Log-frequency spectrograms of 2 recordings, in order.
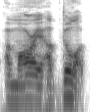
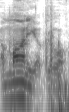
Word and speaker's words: Amani Abdullah: had uh was with amarya abdullah um um i'm sorry amani abdullah amani uh my um uh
